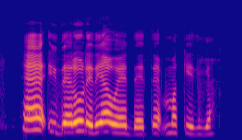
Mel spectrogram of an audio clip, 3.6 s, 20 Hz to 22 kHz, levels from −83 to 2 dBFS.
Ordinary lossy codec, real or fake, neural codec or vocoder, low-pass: none; real; none; 14.4 kHz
